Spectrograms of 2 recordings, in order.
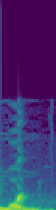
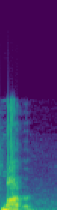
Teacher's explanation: people from northern massachusetts take rs out and throw them in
